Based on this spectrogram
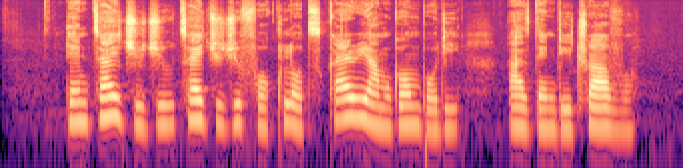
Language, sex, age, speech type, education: Nigerian Pidgin, female, 15-29, spontaneous, tertiary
